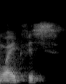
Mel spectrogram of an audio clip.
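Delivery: whitefish ending in a plain s; Cree whitefish. Shown as a demonstration. Teacher showing how Cree speakers say it, plain s ending. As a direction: drop the sh, say whitefis. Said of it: "We don't have that sh sound".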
